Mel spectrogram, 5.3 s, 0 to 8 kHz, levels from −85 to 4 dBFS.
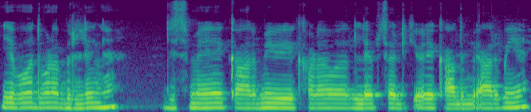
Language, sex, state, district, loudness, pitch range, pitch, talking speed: Hindi, male, Chhattisgarh, Sukma, -14 LUFS, 120-130 Hz, 125 Hz, 190 wpm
